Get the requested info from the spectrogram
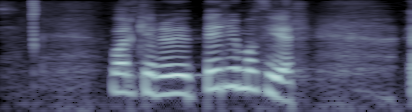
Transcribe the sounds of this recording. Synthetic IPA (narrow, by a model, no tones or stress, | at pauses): valcɛɾɪvɪðpɪɾjʏmaθjɛɾ̥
